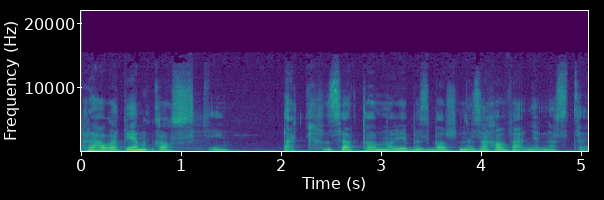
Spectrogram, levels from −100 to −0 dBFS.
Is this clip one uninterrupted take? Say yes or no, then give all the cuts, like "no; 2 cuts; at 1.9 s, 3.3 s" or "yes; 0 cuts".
no; 1 cut; at 1.9 s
